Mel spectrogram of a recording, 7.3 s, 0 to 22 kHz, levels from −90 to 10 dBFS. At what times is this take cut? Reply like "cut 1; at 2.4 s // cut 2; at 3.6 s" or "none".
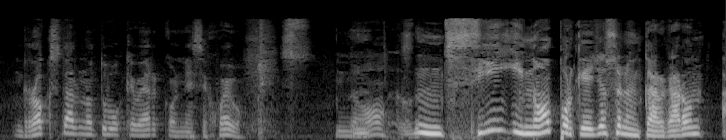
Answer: cut 1; at 3.2 s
